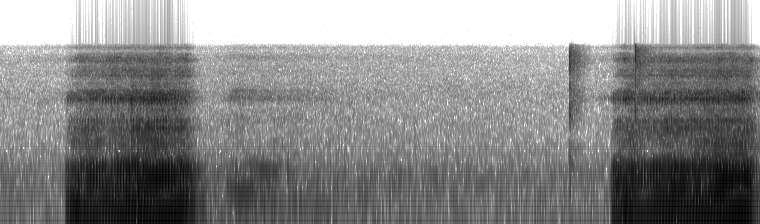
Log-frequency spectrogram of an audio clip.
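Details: Dog snoring loudly while wearing an Elizabethan collar after sutures, since it licked the stitches: two deep, loud, rattling snores separated by a quiet pause, with a faint click before the second.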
